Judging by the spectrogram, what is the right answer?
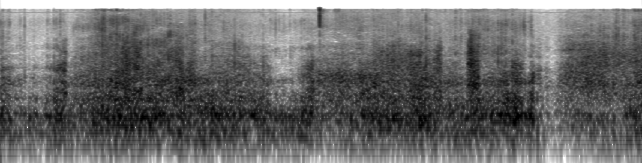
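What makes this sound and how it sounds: Metal fingerpicks worn on all fingers tap and scratch across a black foam windscreen over a microphone. The result is a dense, continuous crackling scrape, strongest in the low-mid range, with brief brighter flicks and a short dip in level near the end.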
